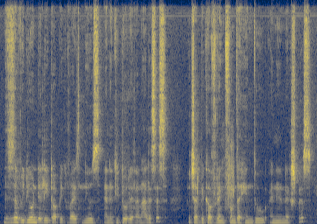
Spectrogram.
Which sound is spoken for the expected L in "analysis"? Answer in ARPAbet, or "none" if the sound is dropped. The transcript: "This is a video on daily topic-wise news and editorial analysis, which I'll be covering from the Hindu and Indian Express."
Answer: L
